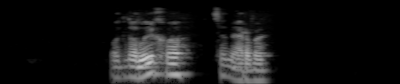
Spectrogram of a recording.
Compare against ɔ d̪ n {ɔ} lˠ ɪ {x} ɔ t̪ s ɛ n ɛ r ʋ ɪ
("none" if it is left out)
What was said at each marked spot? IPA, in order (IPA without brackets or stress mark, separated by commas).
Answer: ɔ, x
